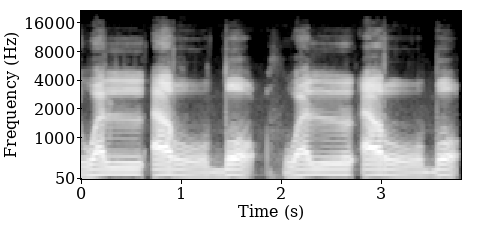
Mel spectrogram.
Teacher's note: Jadi ada getaran huruf ro dulu. Rnya getarannya jangan sampai samar ya.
